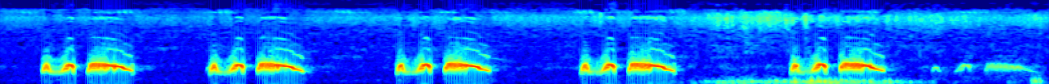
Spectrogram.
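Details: Spotted dove giving a lure call for other doves: five evenly spaced phrases of two short coos and a drawn-out falling coo, then a low rumbling noise under the final phrase.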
